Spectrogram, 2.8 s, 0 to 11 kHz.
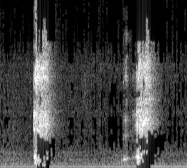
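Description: Two sharp, hissing sneezes about 1.5 seconds apart over a steady background hum; ordinary sneezes.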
